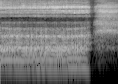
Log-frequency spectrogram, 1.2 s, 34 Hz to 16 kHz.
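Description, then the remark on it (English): A menacing truck engine rumble from an early-1970s television movie: a loud, steady, growling bass drone lasting about a second before cutting off abruptly, with no talking over it. “But I imagine in the early 70s, it must have been quite a surprise, especially for a television movie, where the truck is just all bass rumble and the car is this anonymous, pathetic whine.”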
